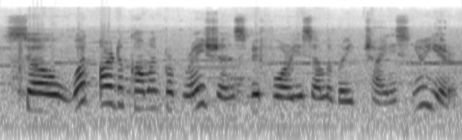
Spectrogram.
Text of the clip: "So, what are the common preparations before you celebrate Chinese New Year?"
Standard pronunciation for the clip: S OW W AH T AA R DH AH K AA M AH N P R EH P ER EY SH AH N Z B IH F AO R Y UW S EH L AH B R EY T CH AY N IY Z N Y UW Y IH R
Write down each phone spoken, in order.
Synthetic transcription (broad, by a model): S OW W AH T AA R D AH K AA M AH N P R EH P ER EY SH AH N S B IH F AO R Y UW S EH L AH B R EY T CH AY N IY S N Y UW Y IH R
